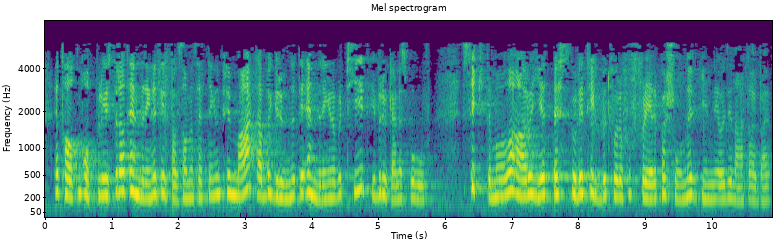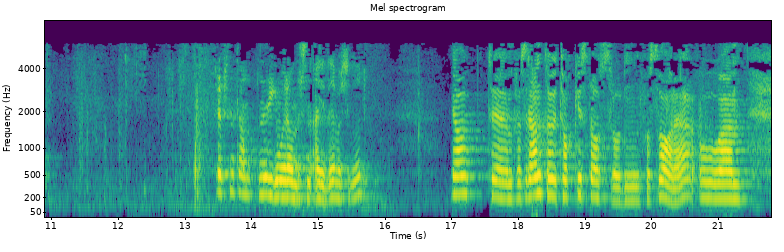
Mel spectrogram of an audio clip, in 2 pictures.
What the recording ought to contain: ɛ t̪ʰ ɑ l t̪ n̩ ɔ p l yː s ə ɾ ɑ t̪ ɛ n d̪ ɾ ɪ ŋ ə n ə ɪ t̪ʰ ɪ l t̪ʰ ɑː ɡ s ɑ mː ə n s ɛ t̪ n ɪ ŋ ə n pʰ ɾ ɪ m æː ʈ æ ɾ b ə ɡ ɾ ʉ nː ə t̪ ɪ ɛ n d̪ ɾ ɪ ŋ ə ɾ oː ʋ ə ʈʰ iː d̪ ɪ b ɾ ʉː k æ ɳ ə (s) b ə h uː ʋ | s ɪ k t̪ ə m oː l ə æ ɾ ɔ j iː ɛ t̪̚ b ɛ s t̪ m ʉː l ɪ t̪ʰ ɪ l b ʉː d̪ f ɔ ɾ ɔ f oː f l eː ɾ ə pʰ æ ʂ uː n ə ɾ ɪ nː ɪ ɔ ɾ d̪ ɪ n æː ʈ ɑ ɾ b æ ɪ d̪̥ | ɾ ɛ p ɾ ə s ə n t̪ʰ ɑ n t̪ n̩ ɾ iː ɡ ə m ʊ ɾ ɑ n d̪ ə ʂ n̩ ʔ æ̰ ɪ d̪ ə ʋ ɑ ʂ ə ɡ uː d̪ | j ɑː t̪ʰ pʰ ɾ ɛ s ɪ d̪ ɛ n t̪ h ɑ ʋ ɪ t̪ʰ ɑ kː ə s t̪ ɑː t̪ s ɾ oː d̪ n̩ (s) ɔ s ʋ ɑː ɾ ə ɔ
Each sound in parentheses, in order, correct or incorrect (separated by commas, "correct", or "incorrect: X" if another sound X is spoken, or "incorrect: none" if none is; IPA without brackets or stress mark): correct, incorrect: f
